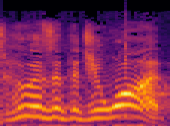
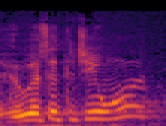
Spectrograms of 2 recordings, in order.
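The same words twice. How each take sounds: First: A touch louder, firm question; firm challenge. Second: Softer, hushed repeat of the question; quiet retelling. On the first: Jesus facing the arresting soldiers, firm and a touch loud. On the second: Jesus asking the soldiers a second time, quiet and hushed. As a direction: ask it again, gently and quietly. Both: Retold or imitated.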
